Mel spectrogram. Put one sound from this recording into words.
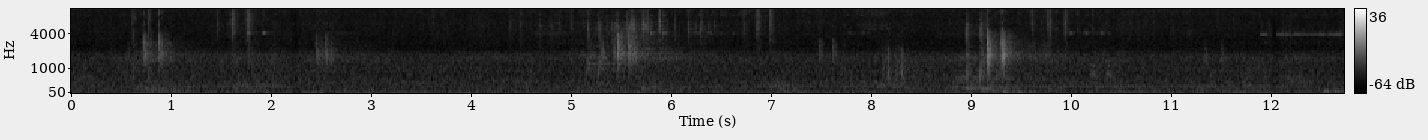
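Billiard balls knock together.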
